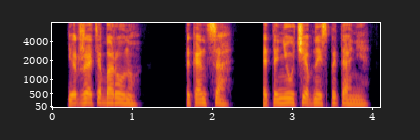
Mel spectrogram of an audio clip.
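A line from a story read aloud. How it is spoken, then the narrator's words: Dry command. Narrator (Russian): Сухо приказывает нам Наяр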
